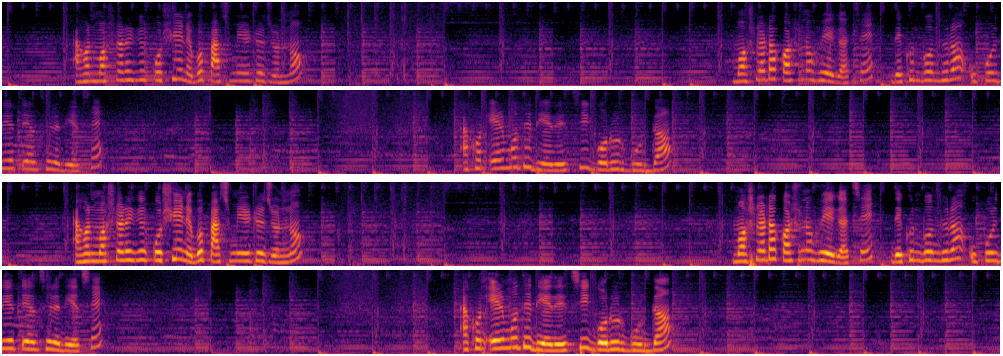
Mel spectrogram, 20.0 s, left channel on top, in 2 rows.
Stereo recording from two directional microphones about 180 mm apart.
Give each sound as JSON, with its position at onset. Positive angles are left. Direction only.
{"t": 0.7, "sound": "speech", "side_deg": -20}
{"t": 7.3, "sound": "a woman's voice", "side_deg": -20}
{"t": 14.6, "sound": "a woman's voice", "side_deg": -20}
